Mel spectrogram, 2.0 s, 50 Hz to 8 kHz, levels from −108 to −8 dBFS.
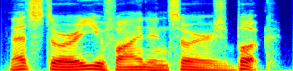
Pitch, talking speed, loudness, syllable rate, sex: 110 Hz, 215 wpm, -16 LUFS, 5.1 syllables/s, male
